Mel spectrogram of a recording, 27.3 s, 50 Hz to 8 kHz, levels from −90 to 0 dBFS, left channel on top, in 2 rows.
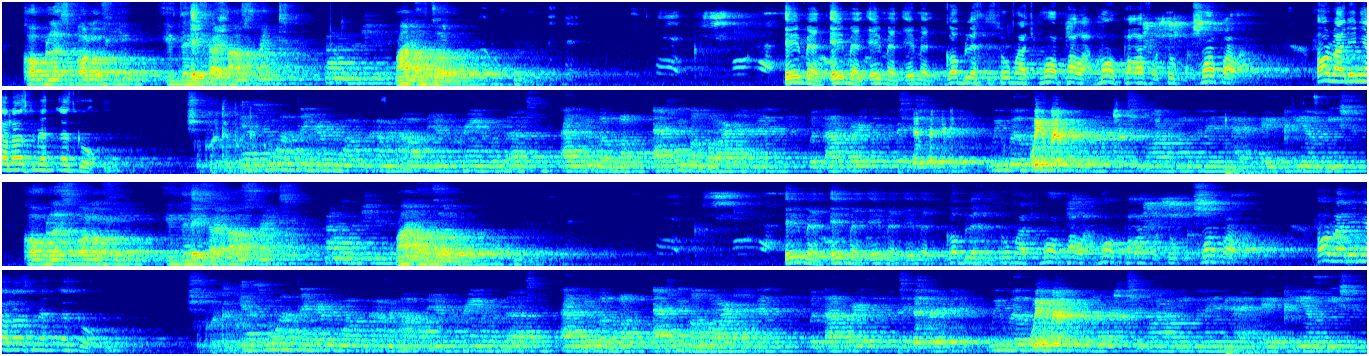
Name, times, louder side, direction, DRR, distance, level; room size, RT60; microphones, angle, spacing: voice 1, 0.2-1.3 1.6-2.7 3.9-4.5 7.1-7.3 11.4-12.0 15.5-15.9 22.8-23.2 23.9-24.2 24.8-25.0 25.9-26.0, left 2 dB, 90° left, 1 dB, 1.0 m, -34 dB
voice 2, 1.9-2.3 6.6-6.8 7.3-12.5 13.2-14.6, left 6 dB, 70° left, 12 dB, 0.3 m, -37 dB
voice 3, 3.2-3.9 16.0-19.0 19.2-27.2, equal, 5° right, -8 dB, 1.3 m, -42 dB
7.9 x 4.3 x 4.4 m, 2.2 s
head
